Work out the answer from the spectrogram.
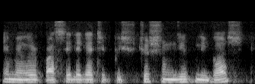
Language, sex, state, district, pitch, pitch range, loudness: Bengali, male, Tripura, West Tripura, 110 Hz, 110-115 Hz, -18 LUFS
